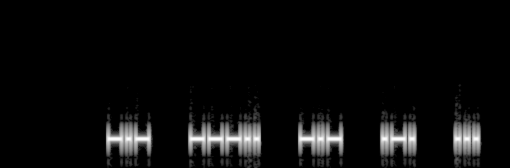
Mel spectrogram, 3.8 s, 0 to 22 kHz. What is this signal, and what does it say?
Morse code, heard as a keyed tone, about 34 wpm, spaced as for 20 wpm, 700 Hz. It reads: K8KRS
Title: USA Call Signs - 5 Characters - 3x Character Spacing - 35wpm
